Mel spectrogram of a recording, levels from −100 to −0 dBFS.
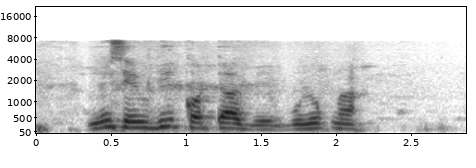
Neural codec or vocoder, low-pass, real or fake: codec, 16 kHz in and 24 kHz out, 2.2 kbps, FireRedTTS-2 codec; 7.2 kHz; fake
